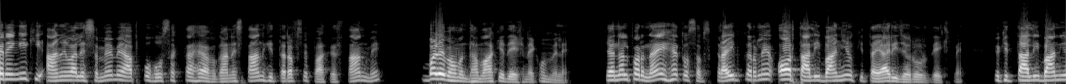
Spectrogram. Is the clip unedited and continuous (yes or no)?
no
